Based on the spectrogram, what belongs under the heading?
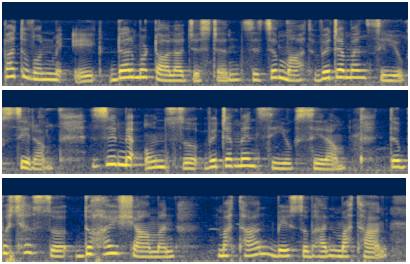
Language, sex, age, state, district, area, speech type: Kashmiri, female, 18-30, Jammu and Kashmir, Budgam, rural, spontaneous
